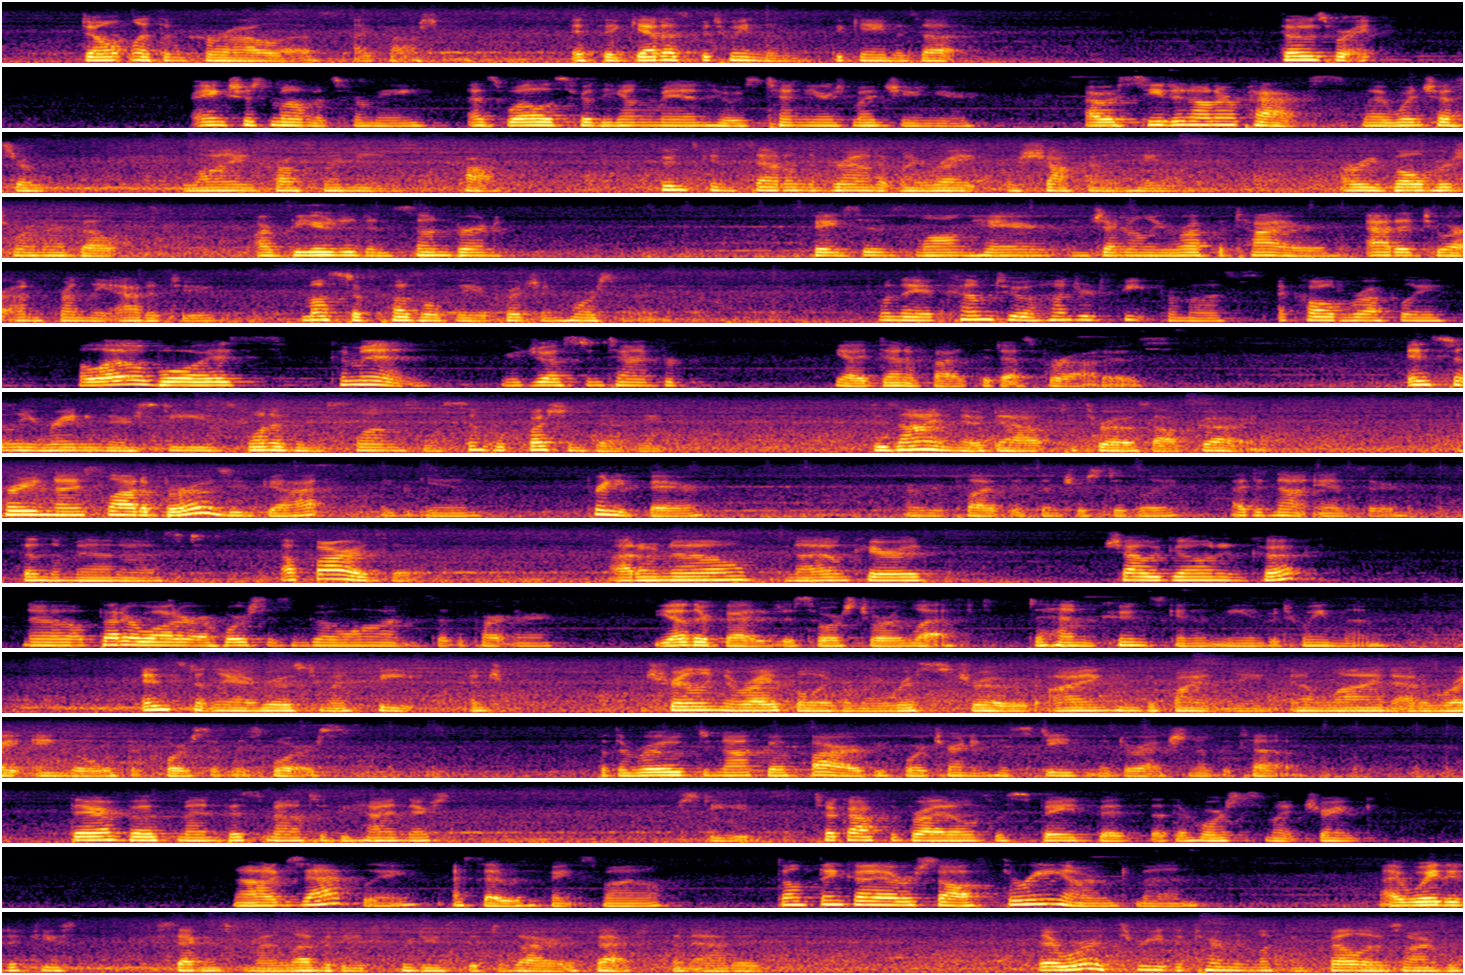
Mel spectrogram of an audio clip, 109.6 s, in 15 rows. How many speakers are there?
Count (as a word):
one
